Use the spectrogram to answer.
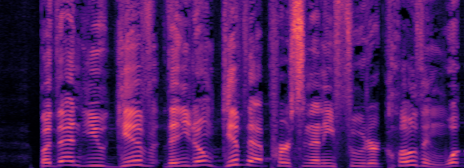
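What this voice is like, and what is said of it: Usual voice. Nothing is said of it.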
